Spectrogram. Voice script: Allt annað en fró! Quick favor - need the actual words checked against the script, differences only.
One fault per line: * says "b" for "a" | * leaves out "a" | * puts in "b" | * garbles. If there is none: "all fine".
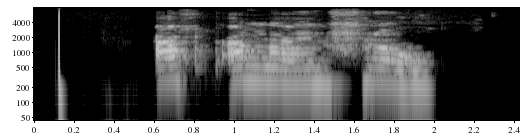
all fine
